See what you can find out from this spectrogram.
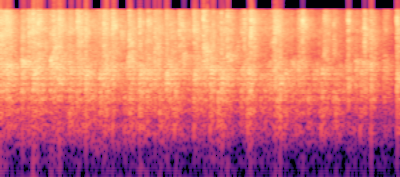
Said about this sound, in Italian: Perfetto, un bel applauso allora.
